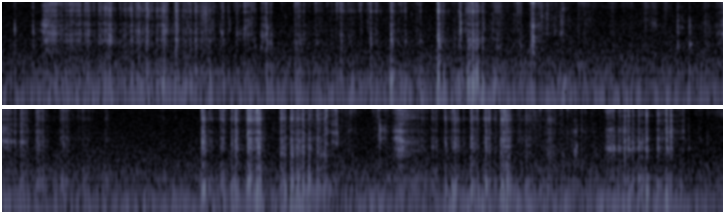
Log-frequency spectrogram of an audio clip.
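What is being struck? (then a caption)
Bar of soap cut with a blade. A utility blade shaves and cuts pieces off a hand-sized, solid, rectangular bar of dry pink soap held in the hand. Quiet, bright, crisp scraping and crackling comes in bursts of rapid strokes, with a near-silent pause midway before the shaving resumes.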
